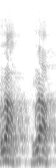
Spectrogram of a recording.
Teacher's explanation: कंपन जात, कंपन हो, जीभ का आगे से मुड़ना और लड़खड़ाती है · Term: प्रकंपित व्यंजन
